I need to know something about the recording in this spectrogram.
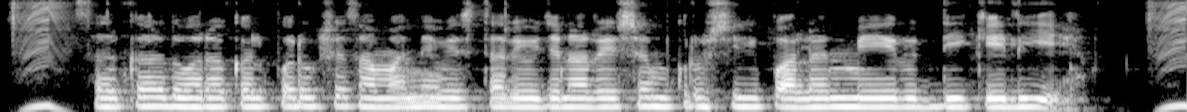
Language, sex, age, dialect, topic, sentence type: Marathi, female, 31-35, Southern Konkan, agriculture, statement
